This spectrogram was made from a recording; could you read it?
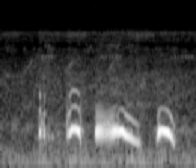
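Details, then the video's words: Spotted dove calling as a hunting lure to draw wild doves: clipped double note, rounded coo, long coo gliding lower, and a closing coo, all mellow and hollow. "SUARA PIKAT MEMANCING EMOSI SEMUA TEKUKUR//COCOK UNTUK BERBURU"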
